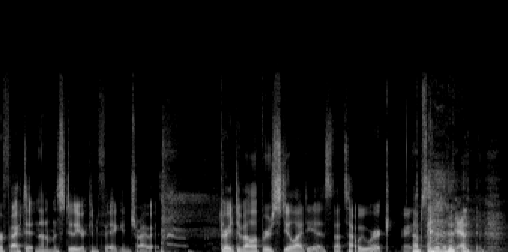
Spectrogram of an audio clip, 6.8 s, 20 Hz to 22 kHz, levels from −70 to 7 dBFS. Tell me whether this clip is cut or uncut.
cut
